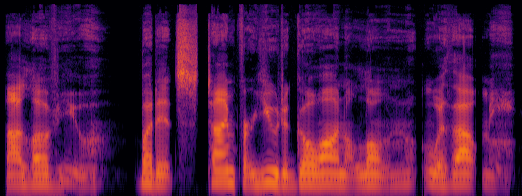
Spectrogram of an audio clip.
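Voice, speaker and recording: A woman voicing a gentle dying man in an audiobook, speaking weakly and haltingly with tender, loving strain. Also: low-pitched, steady tone, no room sound, studio quality. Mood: tender, fading. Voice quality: weak, strained. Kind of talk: dramatic audiobook character acting.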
